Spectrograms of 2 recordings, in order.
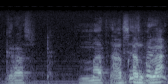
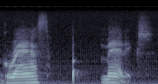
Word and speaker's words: Graspmatyx: You've come up as a new term, a new way of teaching math, and you called it Graspmatyx. I'm glad you pronounced the P.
